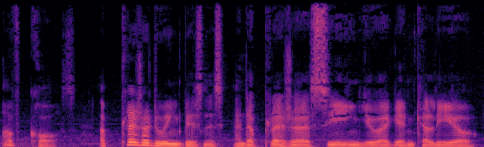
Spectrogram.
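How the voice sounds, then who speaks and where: A man acting a smooth, menacing arms dealer in a video game, oily and businesslike. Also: deep voice, normal speed, soft background music, lightly acted. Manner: oily, businesslike, veiled threats.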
